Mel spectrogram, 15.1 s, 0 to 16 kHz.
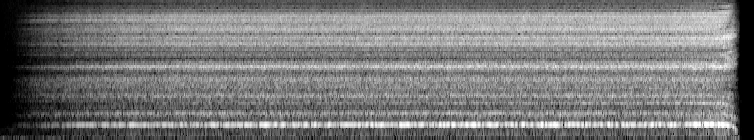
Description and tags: brth solo2 tmty3 rev
Just some examples of processed breaths form pack "whispers, breath, wind". This is a granular timestretched version of the breath_solo2 sample.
